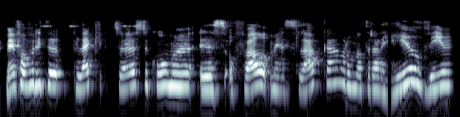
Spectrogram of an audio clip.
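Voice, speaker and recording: A woman with a Flemish accent speaking as a parent and parenting coach, giving calm, reassuring advice in an interview, with many soft fillers. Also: high voice, unhurried, highs cut off.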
